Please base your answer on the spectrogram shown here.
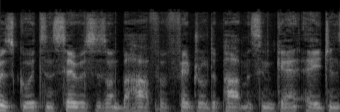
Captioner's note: speaking French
